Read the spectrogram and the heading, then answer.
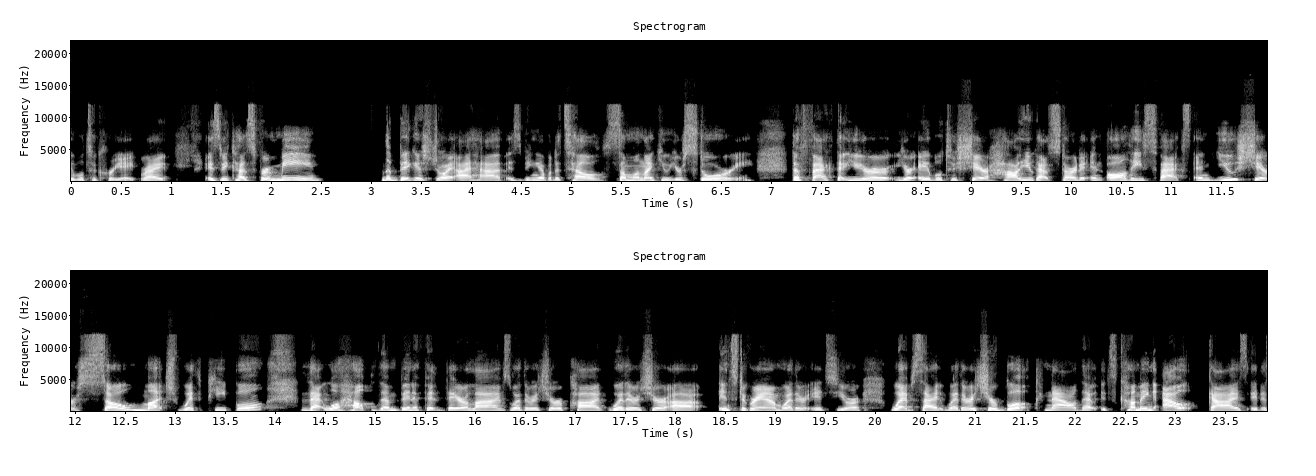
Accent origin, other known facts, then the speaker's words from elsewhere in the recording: Detroit, Michigan, United States; now in California, United States; I'm originally from Detroit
